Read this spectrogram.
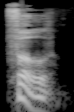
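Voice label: "ful", British English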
